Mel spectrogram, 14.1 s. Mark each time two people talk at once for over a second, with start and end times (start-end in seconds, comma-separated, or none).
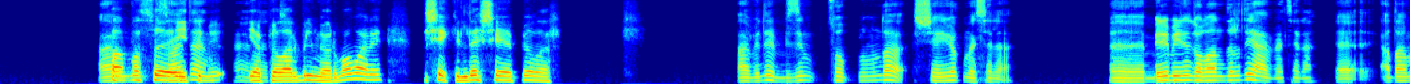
1.1-2.9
